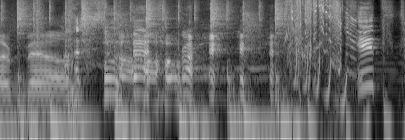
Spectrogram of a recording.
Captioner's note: laughs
